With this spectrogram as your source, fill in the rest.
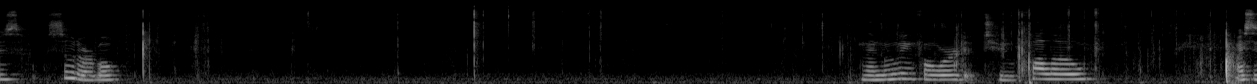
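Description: Plastic sleeves crinkle and rustle as cards are handled.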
